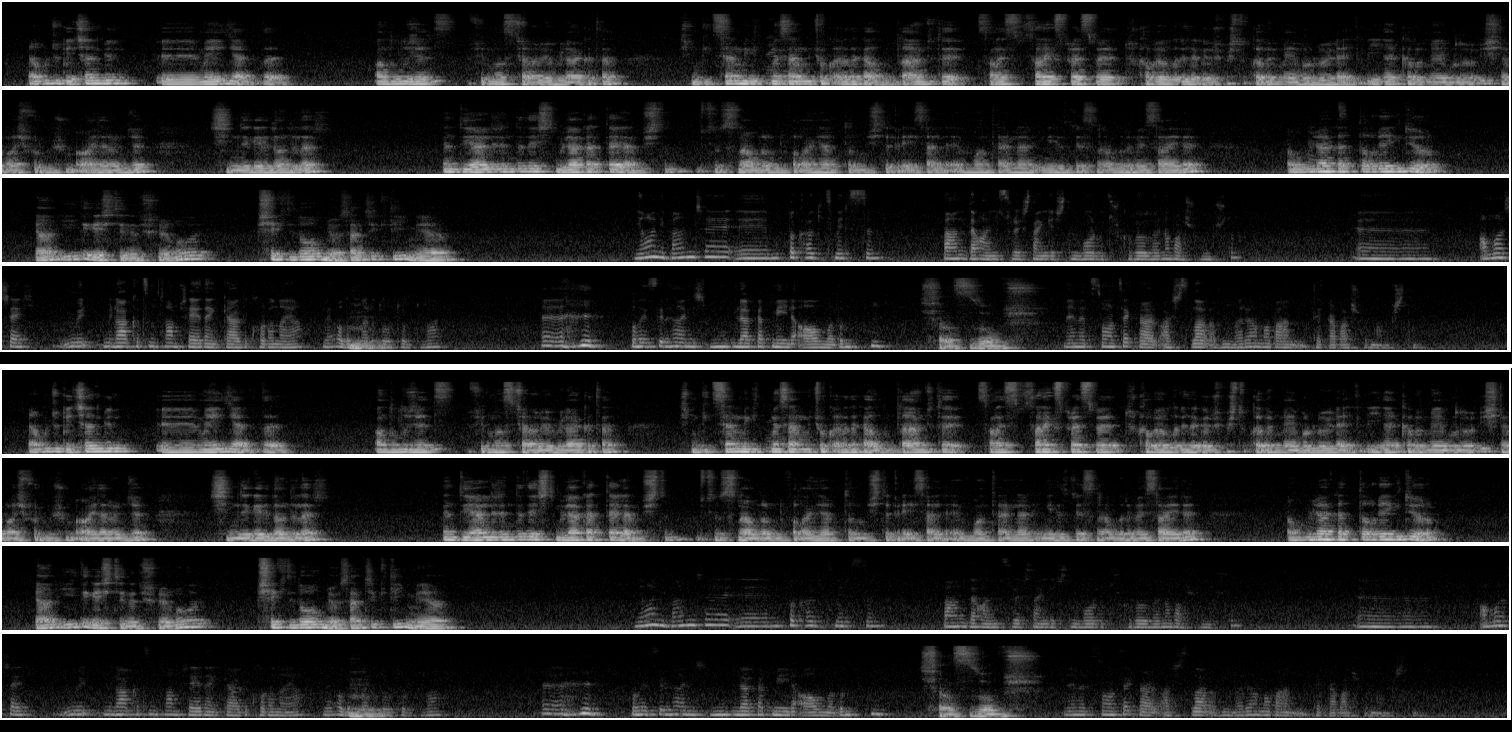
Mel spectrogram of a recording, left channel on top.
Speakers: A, on the right; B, on the left.
A: Ya Burcu geçen gün e, mail geldi de Anadolu
B: Hı hı,
A: firması çağırıyor mülakata. Şimdi gitsem mi gitmesem
B: evet.
A: mi çok arada kaldım. Daha önce de Sun, Sun Express ve Türk Hava Yolları ile görüşmüştüm kabin memurluğuyla ilgili. Yine kabin memurluğu işine başvurmuşum aylar önce. Şimdi geri
B: Hı
A: döndüler.
B: hı,
A: Yani diğerlerinde de işte mülakatta eğlenmiştim. Bütün sınavlarını falan yaptım. İşte bireysel envanterler, İngilizce sınavları vesaire. Ama mülakatta
B: evet.
A: oraya gidiyorum. Yani iyi de geçtiğini düşünüyorum ama bir şekilde olmuyor. Sence gideyim mi ya?
B: Yani bence e, mutlaka gitmelisin. Ben de aynı süreçten geçtim. Bu arada Türk Hava Yolları'na başvurmuştum. Eee, ama şey, mü- mülakatım tam şeye denk geldi koronaya ve alımları
A: Hmm,
B: durdurdular. Eee, <laughs> Dolayısıyla hani hiç mülakat maili almadım. <laughs>
A: şanssız olmuş.
B: Evet, sonra tekrar açtılar alımları ama ben tekrar başvurmamıştım.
